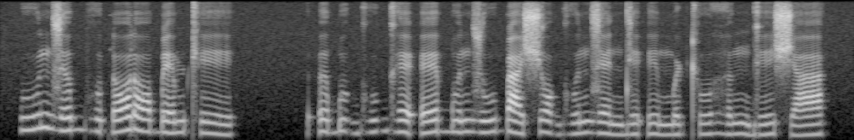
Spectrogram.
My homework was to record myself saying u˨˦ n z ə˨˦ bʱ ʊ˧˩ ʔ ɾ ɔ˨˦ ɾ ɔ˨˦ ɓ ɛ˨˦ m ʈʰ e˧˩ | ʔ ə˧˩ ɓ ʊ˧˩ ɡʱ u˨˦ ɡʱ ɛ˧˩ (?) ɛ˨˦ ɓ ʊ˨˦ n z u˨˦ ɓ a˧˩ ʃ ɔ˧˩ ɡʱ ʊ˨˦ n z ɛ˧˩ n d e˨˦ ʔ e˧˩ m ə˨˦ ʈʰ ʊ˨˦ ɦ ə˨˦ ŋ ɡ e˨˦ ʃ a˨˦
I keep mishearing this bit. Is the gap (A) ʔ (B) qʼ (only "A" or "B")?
A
